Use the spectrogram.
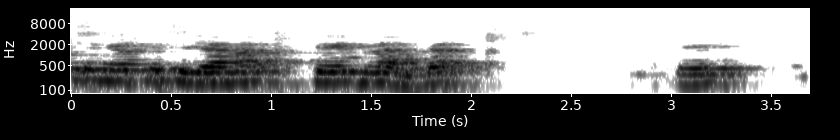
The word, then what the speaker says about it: Blanchard: El libro es Gunjo a la carga, de Ken Blanca, se escribe Blanchard, se pronuncia Blanca, y es un texto supremamente interesante.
